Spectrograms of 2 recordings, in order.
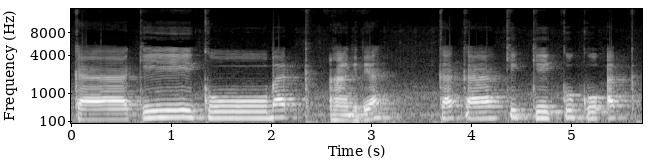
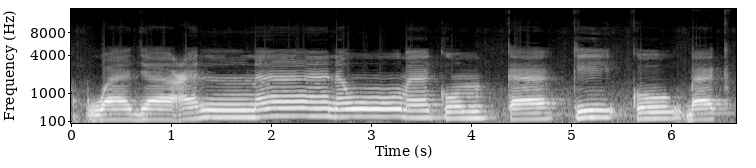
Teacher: sifat nafasnya Hanya berupa percikan percikan nafas saja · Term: hams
